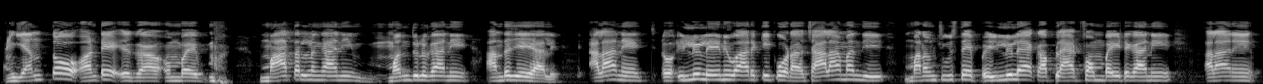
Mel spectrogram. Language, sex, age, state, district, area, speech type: Telugu, male, 18-30, Andhra Pradesh, Vizianagaram, urban, spontaneous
